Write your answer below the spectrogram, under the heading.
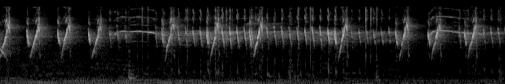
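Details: Bar-winged prinia in a dense burst of overlapping high chirps and sharp downward-sweeping notes, nearly continuous, with a thin sustained whistle threading through; several birds may be calling together.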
